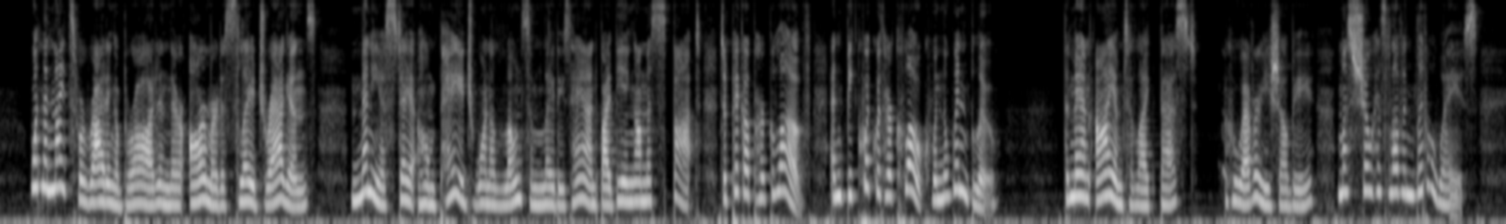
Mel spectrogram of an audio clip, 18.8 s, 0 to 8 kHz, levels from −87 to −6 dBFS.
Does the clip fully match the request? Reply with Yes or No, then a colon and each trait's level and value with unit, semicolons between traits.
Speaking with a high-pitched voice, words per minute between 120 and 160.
No: high, 215 Hz; average, 195 wpm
